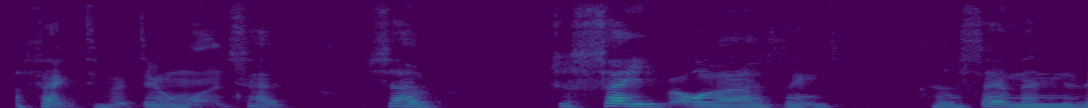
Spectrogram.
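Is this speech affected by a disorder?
Yes: cerebral palsy.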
